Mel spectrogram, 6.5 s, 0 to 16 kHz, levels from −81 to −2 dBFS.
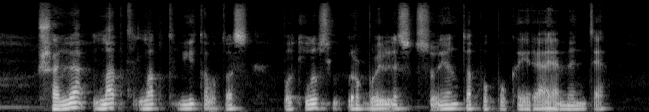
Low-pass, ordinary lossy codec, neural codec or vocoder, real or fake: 14.4 kHz; MP3, 64 kbps; codec, 32 kHz, 1.9 kbps, SNAC; fake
